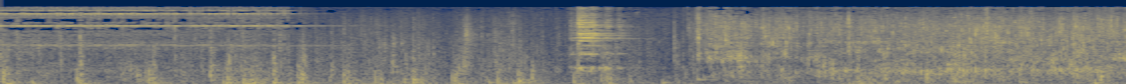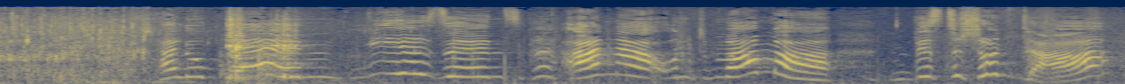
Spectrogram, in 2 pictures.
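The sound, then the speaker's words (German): A short electronic beeping gives way to a steady, rushing gush of hot pasta water being poured off into a sink for several seconds, followed by animated voices talking. “Boah, die Nudeln sind fertig. Oh, schnell abgießen.”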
